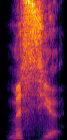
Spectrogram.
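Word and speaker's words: monsieur: you try it now this one's a little bit odd because it looks like we should say but we don't we pretend like the o n's not there and we just say m don't know why we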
